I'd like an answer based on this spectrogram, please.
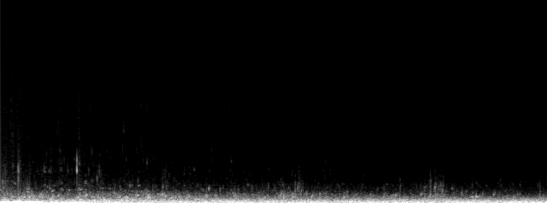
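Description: Underwater bubbling and rumble, a dense gurgling wash that swells to its loudest right at the start and then runs on steadily.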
